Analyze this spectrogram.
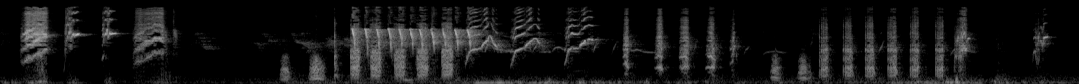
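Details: Asian pied starling in loud song aimed at neighbouring starlings: harsh shrieks, then a long buzzing rattle, followed by a steady series of short clicking and chattering notes.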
